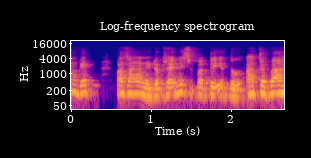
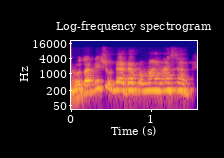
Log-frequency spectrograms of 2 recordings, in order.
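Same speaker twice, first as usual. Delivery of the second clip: mock protest; 8 semitones higher, faster than usual. Shown as a demonstration. Demo of objecting listener.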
